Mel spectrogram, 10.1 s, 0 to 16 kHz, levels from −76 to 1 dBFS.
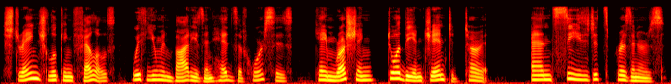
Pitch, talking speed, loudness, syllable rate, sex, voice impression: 180 Hz, 120 wpm, -19 LUFS, 3.9 syllables/s, female, very feminine, slightly gender-neutral, very adult-like, middle-aged, very thin, very tensed, powerful, very bright, soft, very clear, fluent, nasal, cute, slightly intellectual, refreshing, sincere, very calm, friendly, slightly reassuring, very unique, very elegant, wild, sweet, very lively, slightly intense, sharp, light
